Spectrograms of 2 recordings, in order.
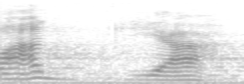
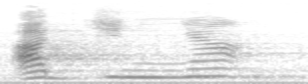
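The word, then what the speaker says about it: आज्ञा: Sesto è Agnya o Agya, perché ogni posto, ogni punto dell'India si dice in un modo diverso. Agnya sarebbe corretto, però molti dicono Agya o Agna.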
